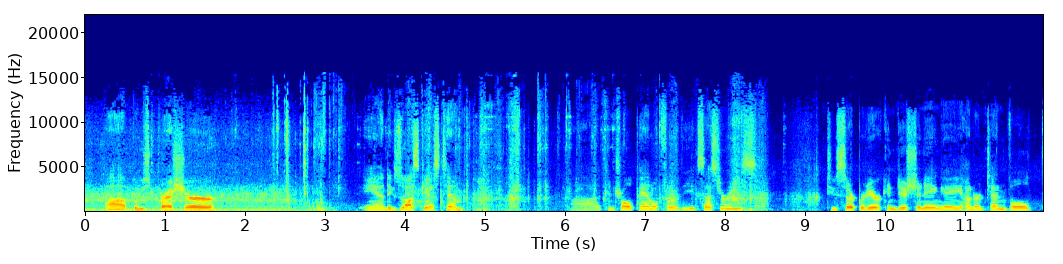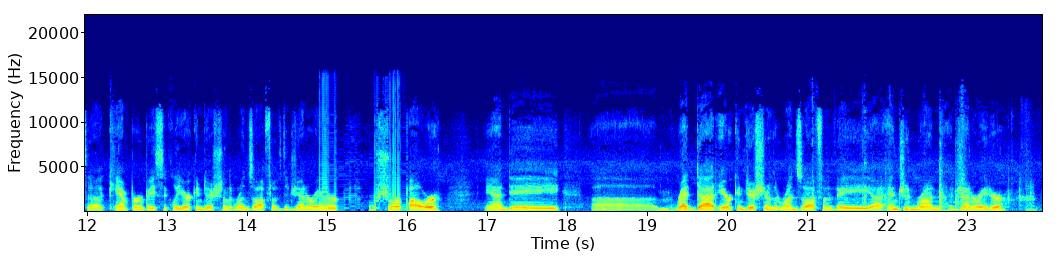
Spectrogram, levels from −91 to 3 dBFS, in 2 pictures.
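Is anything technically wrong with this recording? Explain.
Yes. From 14.90 s to 16.03 s the audio takes on robotic sound from repeated short buffers. It turns into a rigid, metallic buzz at a fixed 200 Hz that follows the original sound only loosely. The likely cause is new audio arriving too seldom, so playback keeps reusing the most recent short block, about 5 ms long, which fits the 200 Hz buzz. Roughly two-thirds of that stretch is repeated material rather than real audio.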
